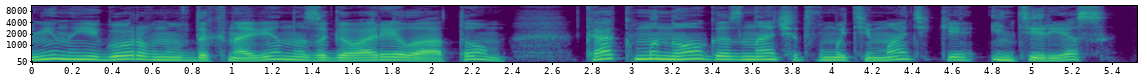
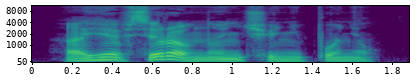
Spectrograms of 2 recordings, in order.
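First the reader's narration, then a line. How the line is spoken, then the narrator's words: Sad statement. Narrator (Russian): Мишка Маслюк грустно сообщил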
